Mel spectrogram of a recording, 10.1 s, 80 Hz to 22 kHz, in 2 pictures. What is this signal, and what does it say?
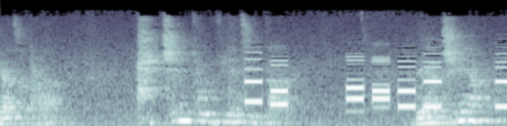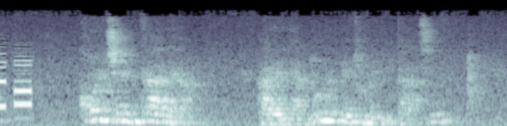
DTMF, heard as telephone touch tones, dialled by machine, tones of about 180 ms. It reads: C4 0*1A A4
